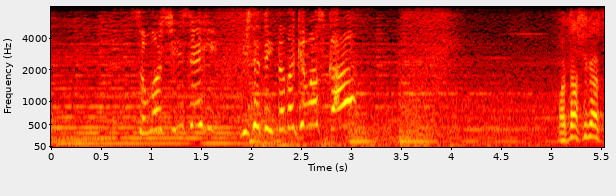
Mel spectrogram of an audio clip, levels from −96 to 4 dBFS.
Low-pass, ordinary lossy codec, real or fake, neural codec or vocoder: 7.2 kHz; Opus, 24 kbps; real; none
